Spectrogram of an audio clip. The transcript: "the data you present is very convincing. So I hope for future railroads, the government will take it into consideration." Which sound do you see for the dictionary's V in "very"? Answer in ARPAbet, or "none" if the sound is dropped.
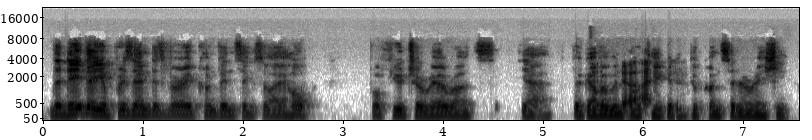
V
